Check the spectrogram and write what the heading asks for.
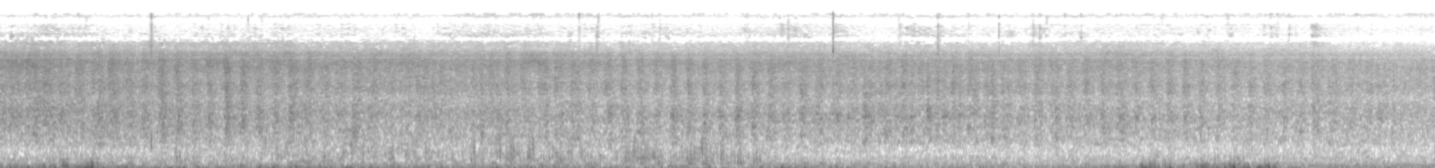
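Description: Steam locomotive working out of sight in the distance, its exhaust beats faint, over a low irregular rumble that swells near the end.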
